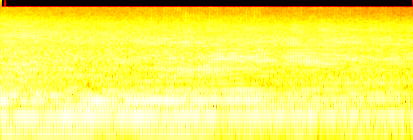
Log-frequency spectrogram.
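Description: A motorbike engine running with a loud, steady hum.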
